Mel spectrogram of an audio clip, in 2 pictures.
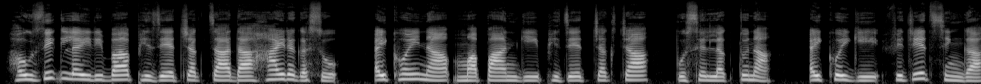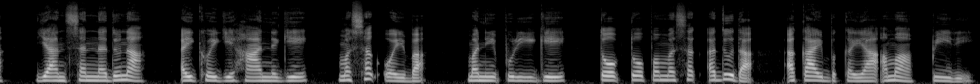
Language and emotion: Manipuri, neutral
